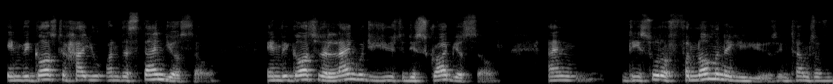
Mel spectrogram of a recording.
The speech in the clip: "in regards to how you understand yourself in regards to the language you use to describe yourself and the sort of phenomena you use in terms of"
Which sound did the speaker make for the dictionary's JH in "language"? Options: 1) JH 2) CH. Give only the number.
1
